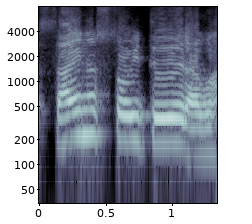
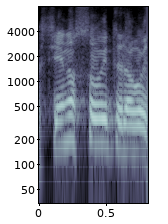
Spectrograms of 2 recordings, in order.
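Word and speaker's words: sinusoid: 그러니까 사이너소이드라고 하는 것과 뭐 시너소이드라고 읽어도 되고 페이저라는 것에 대해서 배울 거예요.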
